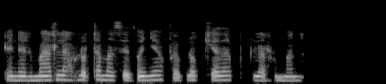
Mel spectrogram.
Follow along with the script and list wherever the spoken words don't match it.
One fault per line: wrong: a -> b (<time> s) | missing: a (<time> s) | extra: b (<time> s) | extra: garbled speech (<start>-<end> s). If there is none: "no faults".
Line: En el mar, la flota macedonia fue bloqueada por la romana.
no faults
